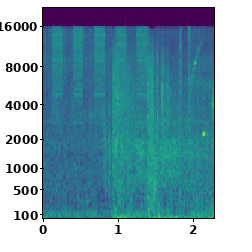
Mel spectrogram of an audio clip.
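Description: A shell explosion booms nearby.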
